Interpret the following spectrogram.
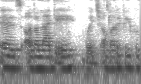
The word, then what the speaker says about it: Ololade: Say it again. Ololade. Aloladi. Lo. Yeah. Ololadi. A at the end. The Ololade. E. Yeah, perfect. Yay! Pronunciation is important. Ololade.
